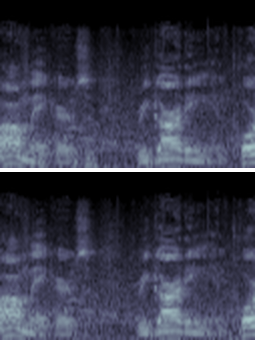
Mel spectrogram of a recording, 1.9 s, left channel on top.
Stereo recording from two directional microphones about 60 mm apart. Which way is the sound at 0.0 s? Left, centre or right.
Centre.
